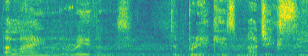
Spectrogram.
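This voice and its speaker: An actor playing a grim, solemn storyteller guide in a game, speaking in a deep, breathy voice. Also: male voice, a little slow, noisy background. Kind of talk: dramatic game narration. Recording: music under the voice.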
